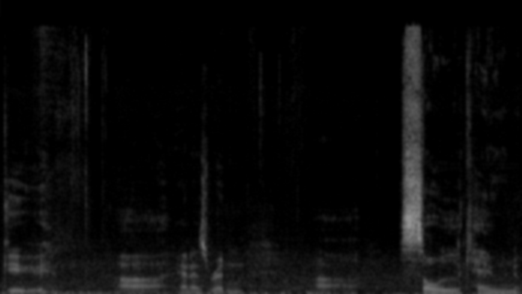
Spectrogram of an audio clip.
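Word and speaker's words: ský: So I can tell you that, for example, the word this comes from in Old Norse, which is pronounced sku, and is written sol keun ur in Younger Futhark runes, that this is ultimately from an Indo-European root that means to cover.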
